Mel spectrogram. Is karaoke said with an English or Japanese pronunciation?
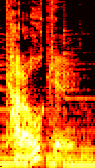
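Japanese. It is said with Japanese pronunciation. Listeners would not recognize the word. "what the hell is that?"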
